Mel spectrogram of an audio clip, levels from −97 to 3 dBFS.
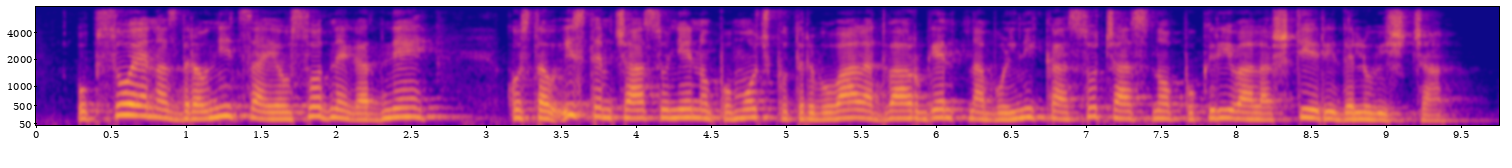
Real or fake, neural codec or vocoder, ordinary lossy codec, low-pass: fake; codec, 16 kHz, 8 kbps, FreqCodec, larger model; none; 7.2 kHz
